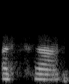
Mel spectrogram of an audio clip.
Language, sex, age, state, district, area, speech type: Hindi, female, 18-30, Madhya Pradesh, Jabalpur, urban, conversation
